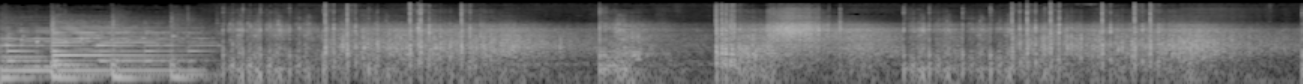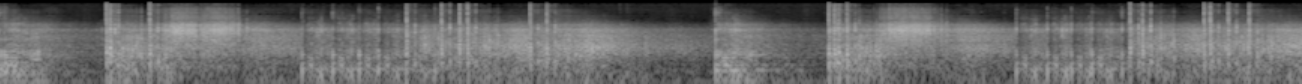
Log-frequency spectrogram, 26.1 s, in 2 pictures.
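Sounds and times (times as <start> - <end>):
fireworks launching and bursting: 2.1 - 26.0.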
